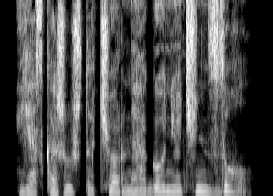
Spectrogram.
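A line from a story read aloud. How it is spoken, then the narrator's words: Confiding female whisper. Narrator (Russian): доверительно прошептала женщина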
